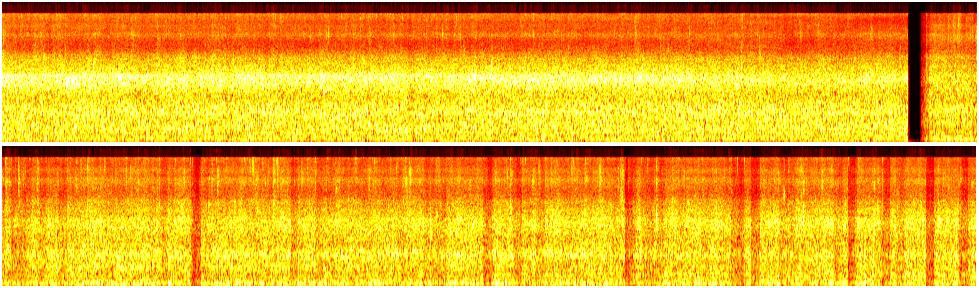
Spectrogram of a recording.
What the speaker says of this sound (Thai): ฝนตก ประมาณนี้นะครับ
